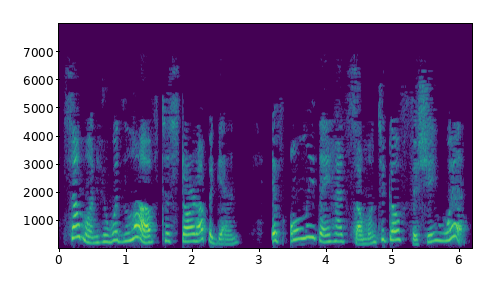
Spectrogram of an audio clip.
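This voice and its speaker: A woman on an education staff reading a youth newsletter aloud in a slow, expressive storybook manner. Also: high voice, breathy edge. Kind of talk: read-aloud for young learners. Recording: dull lo-fi audio.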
